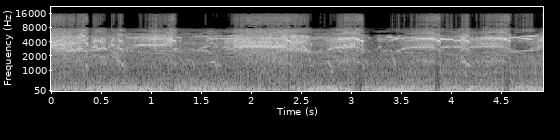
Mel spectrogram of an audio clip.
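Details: Peregrine falcon in Madrid bringing a swift for the chicks' breakfast; shrill squeals start, stop briefly, then return in longer wavering strands.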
